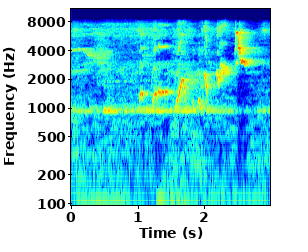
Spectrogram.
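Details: Murai (white-rumped shama) song from an Indonesian masteran training recording meant to make birds sing quickly and openly: varied clear whistles, rising slurs and sharp high notes in quick succession over a steady faint hum.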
